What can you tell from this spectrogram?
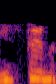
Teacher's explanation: அந்த நாக்கு அந்த பல் முதல் மருங்கின் அன்னத்திற்கு நெருக்கமாக உள்ள மேற்பல்லினுடைய அடியை போய் பொருந்த பிறக்கும்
